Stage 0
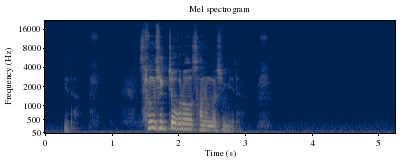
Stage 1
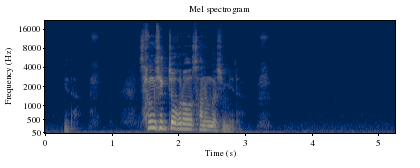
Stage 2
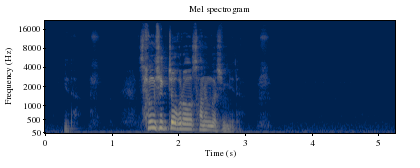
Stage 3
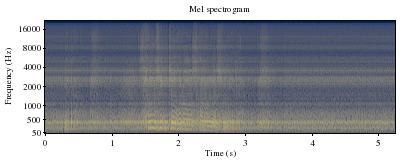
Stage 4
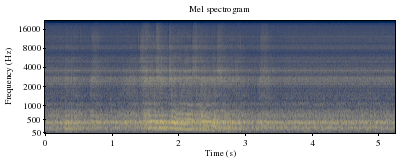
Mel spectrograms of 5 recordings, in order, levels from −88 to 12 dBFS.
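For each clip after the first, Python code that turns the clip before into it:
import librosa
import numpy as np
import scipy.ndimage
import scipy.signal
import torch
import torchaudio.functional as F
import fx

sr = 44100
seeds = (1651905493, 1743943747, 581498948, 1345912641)

y1 = x
y2 = fx.high_shelf(y1, sr, hz=2600.0, db=7.5)
y2 = y2 * 10.0 ** (-4.5 / 20.0)
y3 = fx.bin_compress(y2, sr, power=0.2)
y3 = y3 * 10.0 ** (7.0 / 20.0)
y4 = fx.room_shoebox(y3, sr, seeds[0], volume_m3=190.0, walls='furnished', distance_m=1.2)
y4 = y4 * 10.0 ** (-3.0 / 20.0)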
